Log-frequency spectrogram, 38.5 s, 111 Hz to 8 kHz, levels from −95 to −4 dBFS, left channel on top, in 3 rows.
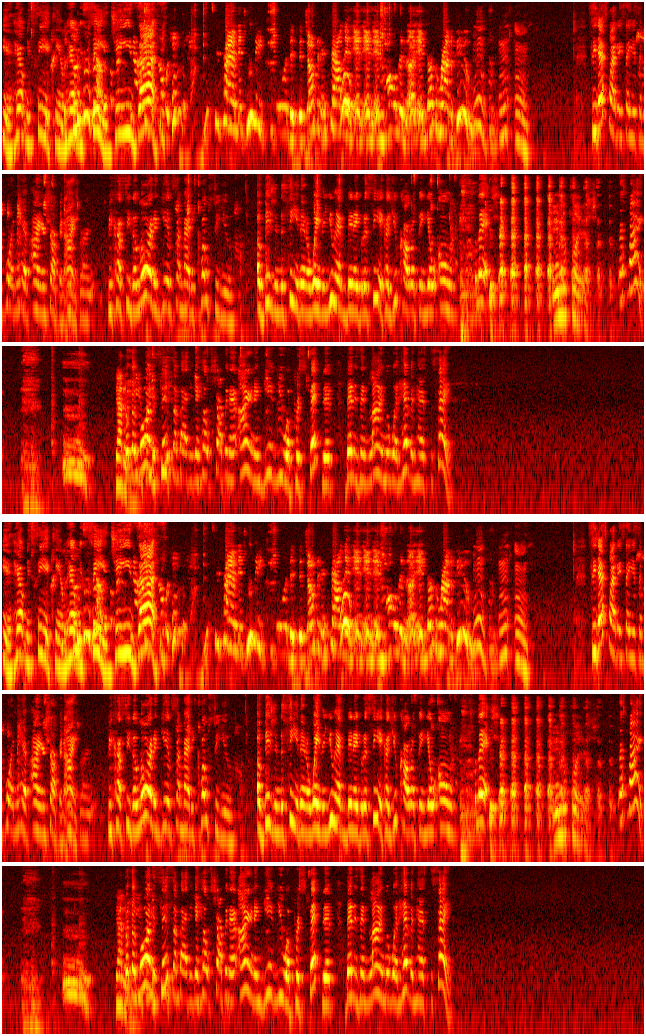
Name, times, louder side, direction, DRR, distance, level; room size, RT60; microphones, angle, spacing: voice 1, 0.0-3.1 6.7-7.0 9.4-9.7 9.9-10.5 11.5-14.3 15.0-17.5 17.9-21.9 22.3-22.6 25.2-25.6 28.3-32.2 32.5-34.1 34.4-34.6, right 2 dB, 15° right, 0.4 m, -31 dB
voice 2, 1.2-2.1 3.1-3.6 14.1-14.7 21.8-21.9 23.8-24.7 27.9-29.0, left 2 dB, 70° left, 0.7 m, -34 dB
voice 3, 4.0-5.2 5.5-9.5, left 1 dB, 10° left, 3.9 m, -31 dB
voice 4, 22.0-25.1 26.0-27.4 28.2-28.3 31.2-31.3, left 2 dB, 50° left, 2.4 m, -38 dB
8.3 x 7.3 x 2.4 m
head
